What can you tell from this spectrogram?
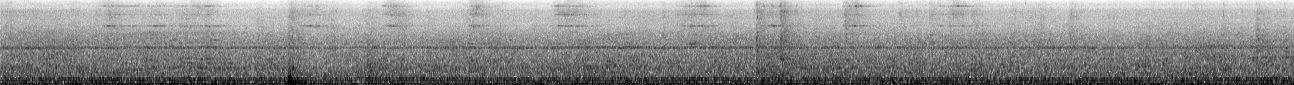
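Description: Steady loud machinery drone with a thin, constant high whine over it, and one short knock about three and a half seconds in.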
